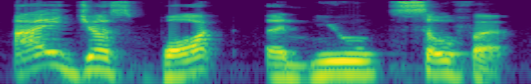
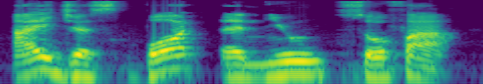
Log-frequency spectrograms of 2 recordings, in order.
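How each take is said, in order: First: The last word is pronounced the standard English way. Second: The last word is pronounced the Malay way. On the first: The speaker calls it right. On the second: The speaker calls it wrong.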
